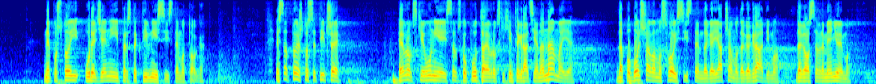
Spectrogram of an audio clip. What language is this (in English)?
Serbian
